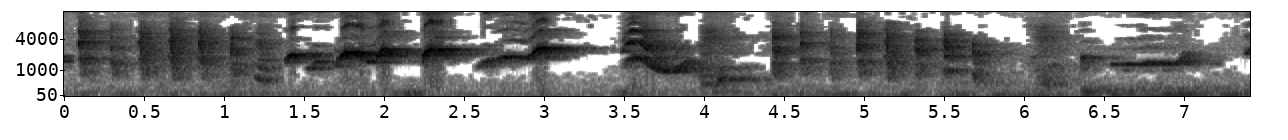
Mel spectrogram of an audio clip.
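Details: Indian rose-ringed parakeet, green form, whistling and clicking to prompt singing and mating: rapid clicking chatter, rising then falling slurred whistles, and another string of quick chattering notes.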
